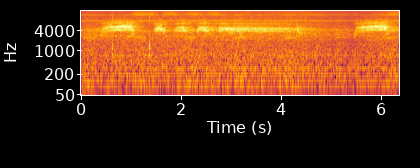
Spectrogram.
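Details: Robust cicada (minmin-zemi) singing, recorded 24 July 2016: a shrill, high buzzing song swelling in phrases of about a second, with softer stretches between, over steady broadband hiss.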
